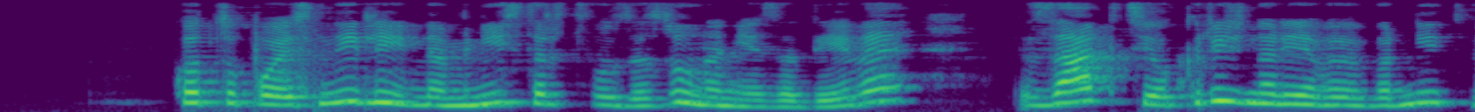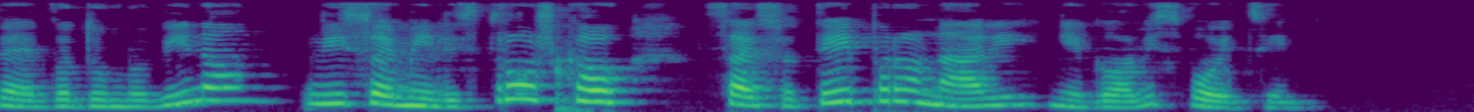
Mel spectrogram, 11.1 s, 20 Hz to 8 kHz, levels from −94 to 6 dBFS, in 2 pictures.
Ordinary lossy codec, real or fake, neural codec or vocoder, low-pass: none; real; none; 7.2 kHz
